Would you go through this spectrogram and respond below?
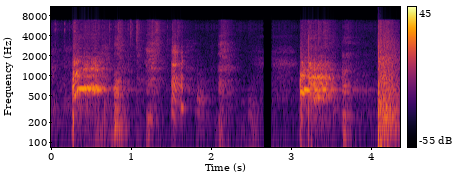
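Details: A dog barks in harsh, loud bursts: a few barks close together, a pause, then more barks, with the last one cut short.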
